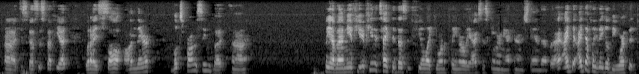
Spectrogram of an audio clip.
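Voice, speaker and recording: A man's voice: a little high, fairly bright tone, dull audio. A man casually reviewing a video game on his stream, rambling with lots of fillers and restarts.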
